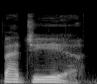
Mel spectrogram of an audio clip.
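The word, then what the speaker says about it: badgir: The badger, pronounced badgier, meaning windcatcher, is a Persian invention so elegant, so effective, it's barely changed in over 1,000 years.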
